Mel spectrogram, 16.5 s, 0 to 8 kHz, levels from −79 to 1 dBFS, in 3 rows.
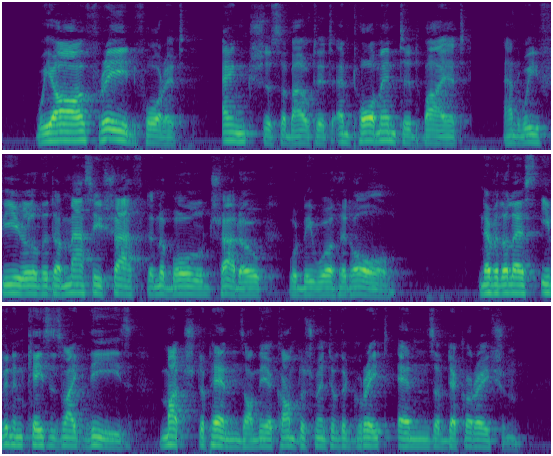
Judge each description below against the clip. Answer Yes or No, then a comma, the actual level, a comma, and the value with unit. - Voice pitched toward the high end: No, low, 110 Hz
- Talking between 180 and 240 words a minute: No, average, 165 wpm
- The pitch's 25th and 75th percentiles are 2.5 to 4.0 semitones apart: Yes, average, 3.3 semitones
